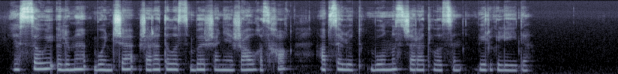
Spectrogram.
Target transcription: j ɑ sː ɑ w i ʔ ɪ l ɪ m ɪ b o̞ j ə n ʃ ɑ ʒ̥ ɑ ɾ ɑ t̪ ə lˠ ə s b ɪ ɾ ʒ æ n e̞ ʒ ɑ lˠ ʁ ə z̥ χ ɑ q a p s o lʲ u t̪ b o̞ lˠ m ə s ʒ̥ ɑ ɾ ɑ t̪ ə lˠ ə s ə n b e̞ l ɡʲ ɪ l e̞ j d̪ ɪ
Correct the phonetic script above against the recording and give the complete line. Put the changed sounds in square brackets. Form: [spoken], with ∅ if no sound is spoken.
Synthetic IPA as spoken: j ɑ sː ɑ w i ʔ ɪ l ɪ m ɪ b o̞ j ə n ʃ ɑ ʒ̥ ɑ ɾ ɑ t̪ ə lˠ ə s b ɪ ɾ ʒ æ n e̞ ʒ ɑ lˠ ʁ ə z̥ χ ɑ q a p s o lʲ u t̪ b o̞ lˠ m ə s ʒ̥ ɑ ɾ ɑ t̪ ə lˠ ə s ə n b e̞ l ɡʲ ɪ l e̞ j d̪ ɪ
